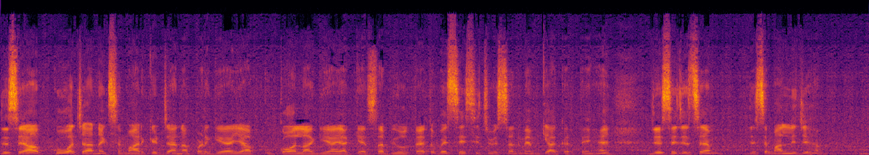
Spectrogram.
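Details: Adult man; plain speech.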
